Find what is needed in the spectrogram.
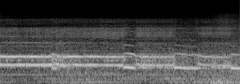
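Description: A young man's long, high-pitched yell, held on one pitch with small wavers as he swings through the air on a web line.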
